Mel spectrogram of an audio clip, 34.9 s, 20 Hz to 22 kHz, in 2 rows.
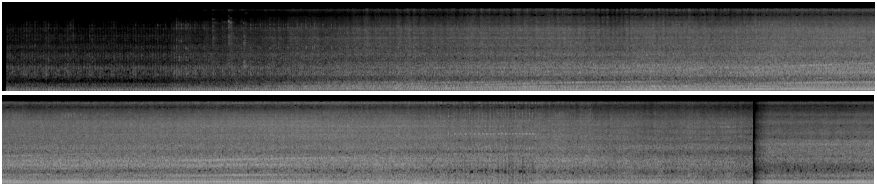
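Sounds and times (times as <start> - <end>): tractor diesel engine revving: 0.3 - 34.9
disc mower spinning whine: 17.8 - 34.9.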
